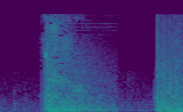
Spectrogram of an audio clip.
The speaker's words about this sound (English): Okay. Yeah, you see the missiles fire off.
